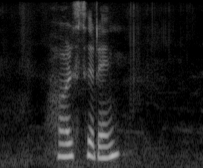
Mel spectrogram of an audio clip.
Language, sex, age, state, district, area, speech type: Santali, female, 18-30, West Bengal, Purba Bardhaman, rural, spontaneous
